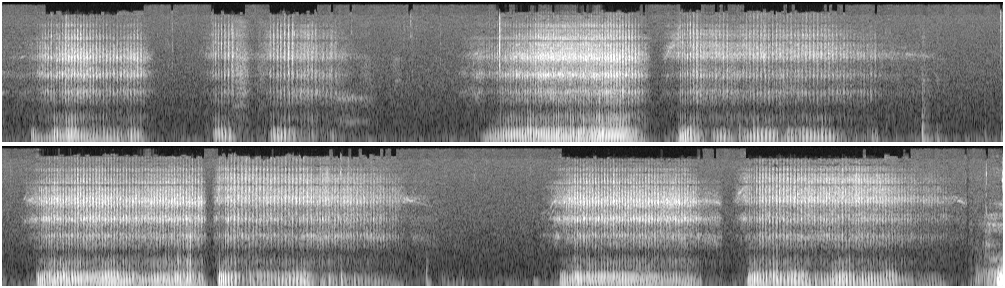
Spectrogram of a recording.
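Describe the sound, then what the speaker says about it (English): A puppy asleep in someone's lap beside a campfire snores close by, with soft snuffling breaths rising and falling in slow repeated bursts and quiet pauses in between. "Got some good audio of the puppy sleeping by the fire."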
